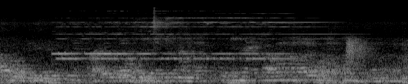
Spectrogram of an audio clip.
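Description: A steady electronic ringing tone, like a phone's ringtone, held for about two and a half seconds before it stops, over a low murmur of voices.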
